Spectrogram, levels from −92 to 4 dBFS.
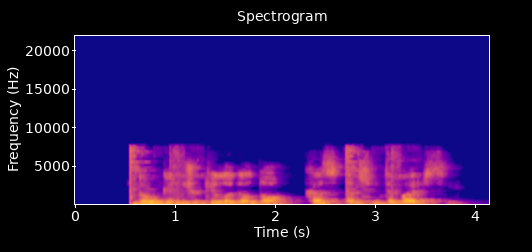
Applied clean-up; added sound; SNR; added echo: classical method WPE with log-MMSE.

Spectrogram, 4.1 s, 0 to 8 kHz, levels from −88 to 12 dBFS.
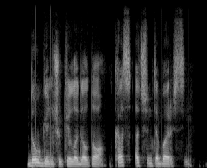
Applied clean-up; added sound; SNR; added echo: none; none; none; none.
